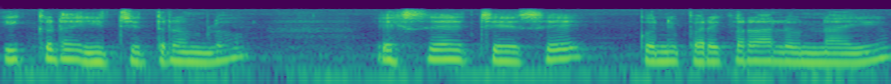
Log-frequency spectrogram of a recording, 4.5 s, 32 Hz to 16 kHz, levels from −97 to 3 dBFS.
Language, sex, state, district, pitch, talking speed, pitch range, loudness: Telugu, female, Telangana, Mahabubabad, 180 Hz, 110 wpm, 170-200 Hz, -17 LUFS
